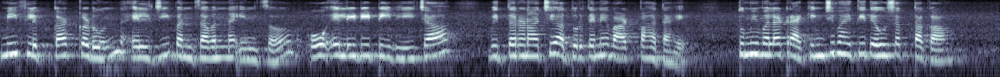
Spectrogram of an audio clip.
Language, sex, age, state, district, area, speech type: Marathi, female, 45-60, Maharashtra, Pune, urban, read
